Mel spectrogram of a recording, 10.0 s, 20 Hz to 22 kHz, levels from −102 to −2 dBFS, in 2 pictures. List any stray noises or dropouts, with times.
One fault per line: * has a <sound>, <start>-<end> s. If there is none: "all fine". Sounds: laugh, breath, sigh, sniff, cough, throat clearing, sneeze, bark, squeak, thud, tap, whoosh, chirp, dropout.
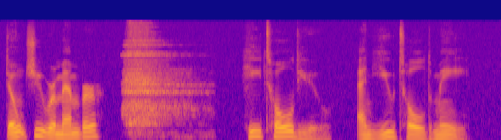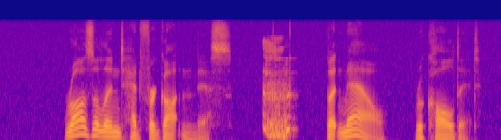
* has a sigh, 1.2-2.2 s
* has a cough, 7.6-8.0 s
